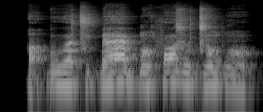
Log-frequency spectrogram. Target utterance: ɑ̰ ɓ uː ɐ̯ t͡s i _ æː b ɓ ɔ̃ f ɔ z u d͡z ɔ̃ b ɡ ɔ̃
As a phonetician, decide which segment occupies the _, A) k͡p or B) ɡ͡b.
B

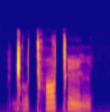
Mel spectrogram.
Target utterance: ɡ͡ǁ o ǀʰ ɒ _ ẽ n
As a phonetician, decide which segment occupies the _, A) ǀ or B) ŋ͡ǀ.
A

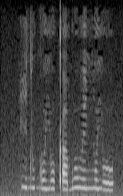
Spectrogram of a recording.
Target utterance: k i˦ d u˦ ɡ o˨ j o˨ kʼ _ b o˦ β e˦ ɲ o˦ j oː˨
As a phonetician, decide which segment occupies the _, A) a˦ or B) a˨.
B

